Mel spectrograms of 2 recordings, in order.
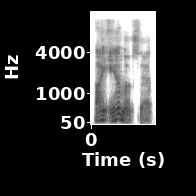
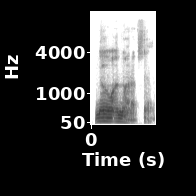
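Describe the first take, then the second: First: Slow, stressed "am"; stretched, emphatic "I AM upset"; emphatic insistence. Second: "No" stressed, then settling down; calm denial. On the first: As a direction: insist on it, drawing out "am". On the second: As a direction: contradict it evenly, falling on "upset". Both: Shown as a demonstration. Demonstrates insisting versus denying.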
